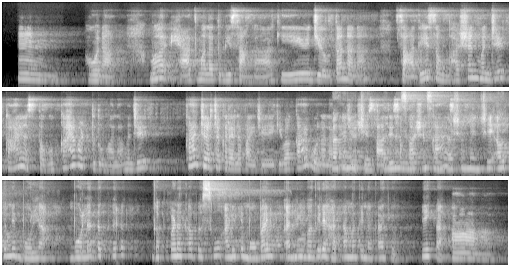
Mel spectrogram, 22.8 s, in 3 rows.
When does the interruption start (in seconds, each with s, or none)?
12.5 s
